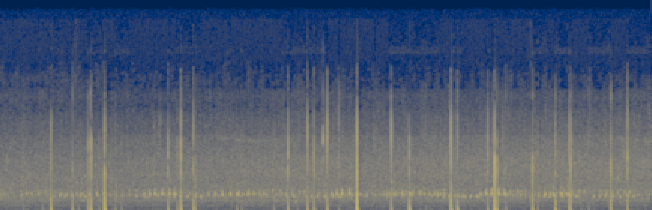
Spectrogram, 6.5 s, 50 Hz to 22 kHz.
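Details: Black-spotted pond frogs calling in a fallow rice field at Kumakogen, Japan, on 15 May 2022; soft pulsed trilling croaks run almost continuously, broken by frequent sharp clicks and taps.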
